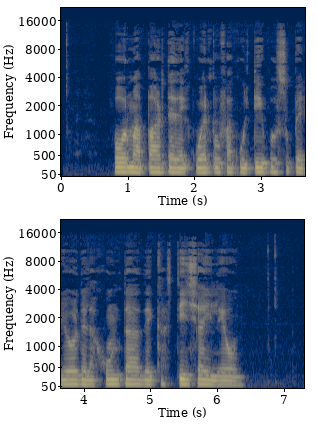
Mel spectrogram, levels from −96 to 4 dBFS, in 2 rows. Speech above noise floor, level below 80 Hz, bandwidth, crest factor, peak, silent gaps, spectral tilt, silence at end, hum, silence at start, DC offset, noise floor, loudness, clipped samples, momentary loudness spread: 42 dB; -62 dBFS; 15 kHz; 18 dB; -14 dBFS; none; -6 dB/octave; 0.9 s; none; 0.8 s; under 0.1%; -72 dBFS; -31 LUFS; under 0.1%; 7 LU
